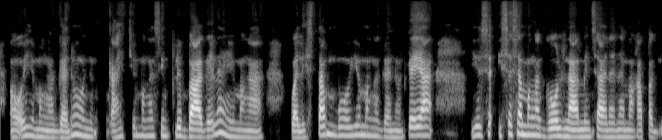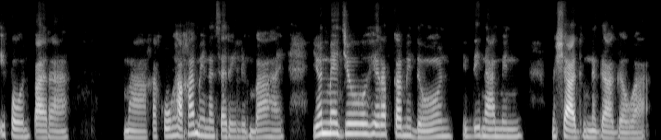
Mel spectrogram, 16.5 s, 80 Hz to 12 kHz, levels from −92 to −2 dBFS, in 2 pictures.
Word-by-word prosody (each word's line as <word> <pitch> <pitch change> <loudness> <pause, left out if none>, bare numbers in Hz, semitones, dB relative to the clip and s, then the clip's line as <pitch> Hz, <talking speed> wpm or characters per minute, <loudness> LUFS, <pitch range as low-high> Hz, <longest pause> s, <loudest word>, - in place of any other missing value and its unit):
oo, 160 +2 +1
yung 190 -3 -4
mga 150 -1 -1
gano'n. 200 -2 -2 0.2
Kahit 160 +4 -4
yung 195 0 -6
mga 190 0 -5
simpleng 195 0 -3
bagay 170 -1 +8
lang 255 -2 0
eh, 175 - -4
yung 165 - -6
mga 155 +2 -4 0.3
walis-tambo, 200 +7 +1
yung 215 +1 -2
mga 190 -2 -6
gano'n. 155 0 -5
Kaya 200 0 +4 0.5
yung 205 +2 -3
sa 230 - -3
isa 195 +5 -5
sa 235 - +5
mga 210 -2 +1
goal 185 +1 +3
namin 165 0 +4
sana 165 -1 +3
na 165 0 -3
makapag-ipon 165 +2 -3
para 150 0 -1 0.7
makakuha 170 +5 -2
kami 230 -2 +2
ng 180 - -4
sariling 160 -2 -6
bahay. 160 +1 -5 0.4
'Yon 235 +4 +7
medyo 240 0 +4
hirap 225 -1 0
kami 200 -1 +1
dun, 165 +4 -3
hindi 185 +2 -6
namin 175 0 -3 0.4
masyadong 160 -2 +4
nagagawa. 135 -3 -4
175 Hz, 155 wpm, -23 LUFS, 160-200 Hz, 0.7 s, bagay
